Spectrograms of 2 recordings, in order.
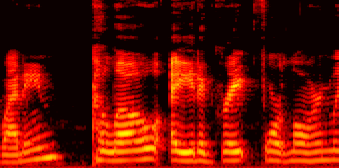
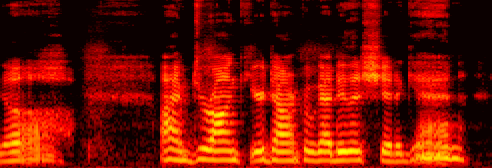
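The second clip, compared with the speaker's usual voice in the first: mock theatrical, exasperated sigh through the words; 5 dB quieter than usual. Recapping a scene where he answers her whispered question, retelling a dramatic sigh. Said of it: "she just kind of whispers".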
